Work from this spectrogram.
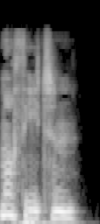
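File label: "moth-eaten", British English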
